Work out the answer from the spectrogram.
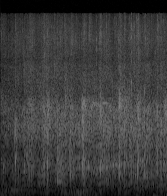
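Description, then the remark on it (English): A church audience claps for Jesus steadily, a dense, even patter of many hands that holds at a fairly constant level for a few seconds with no voices standing out. “Give Amen. Jesus a hand clap.”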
